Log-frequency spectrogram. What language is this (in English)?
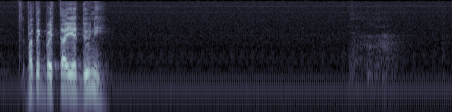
Dutch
